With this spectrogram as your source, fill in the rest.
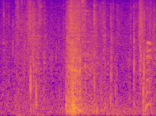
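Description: A heavy landing thuds on stone.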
